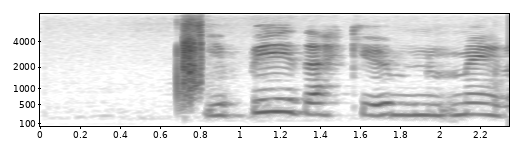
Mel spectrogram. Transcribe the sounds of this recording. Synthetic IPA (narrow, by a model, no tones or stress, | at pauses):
jɛpɪðɛhcɪʏmnʏːeːɣɾ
